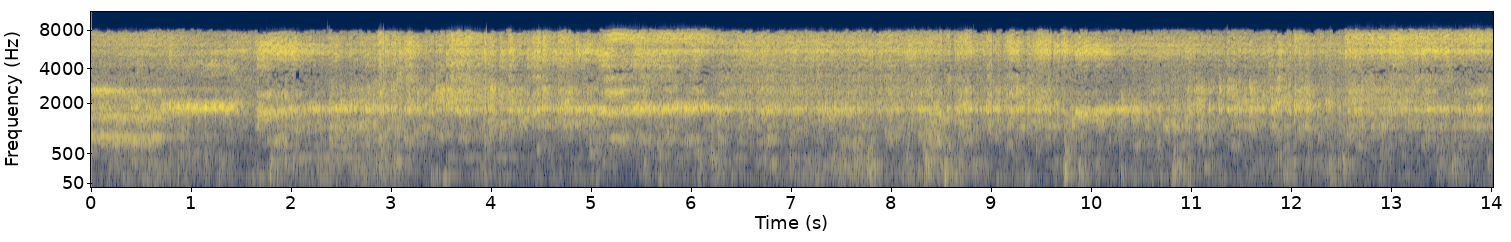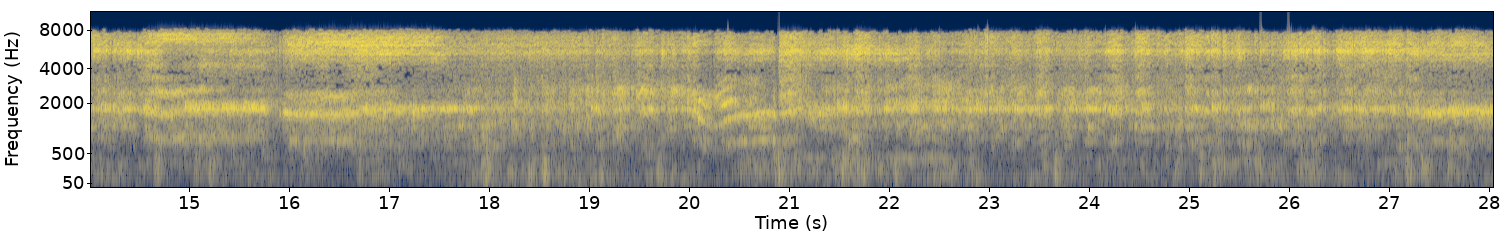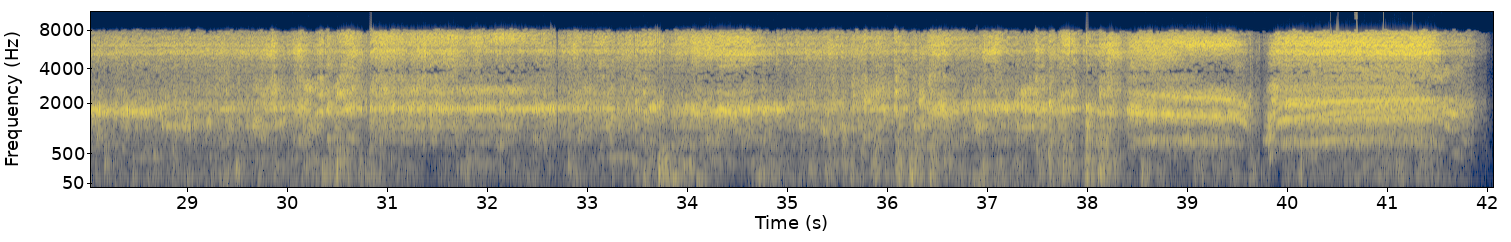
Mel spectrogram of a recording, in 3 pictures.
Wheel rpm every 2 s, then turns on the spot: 220, 230, 230, 230, 230, 230, 230, 230, 230, 230, 220, 230, 240, 230, 230, 230, 230, 230, 230, 200, 140.
none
